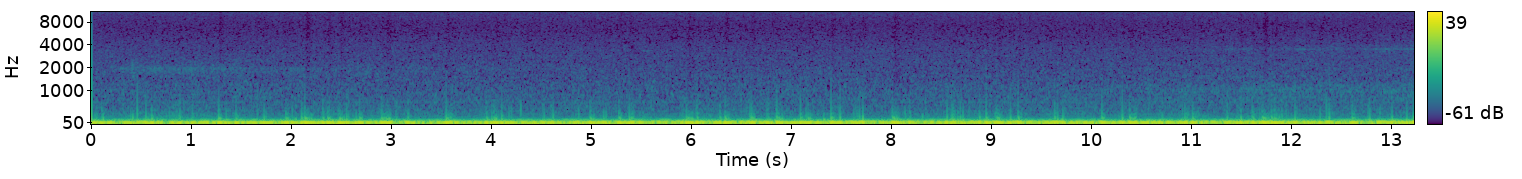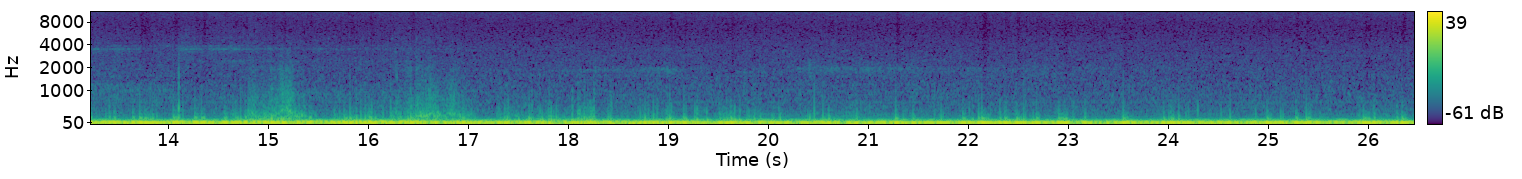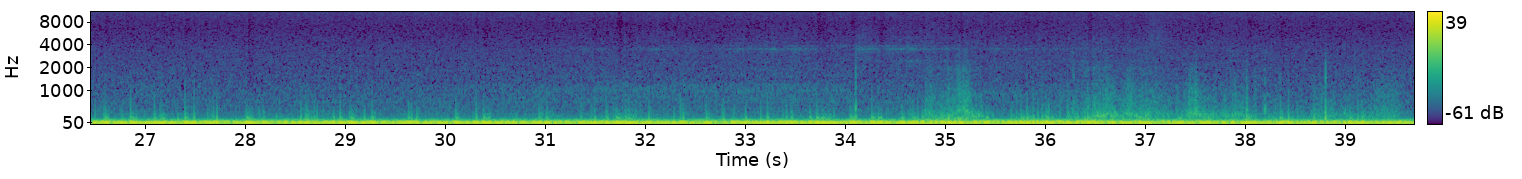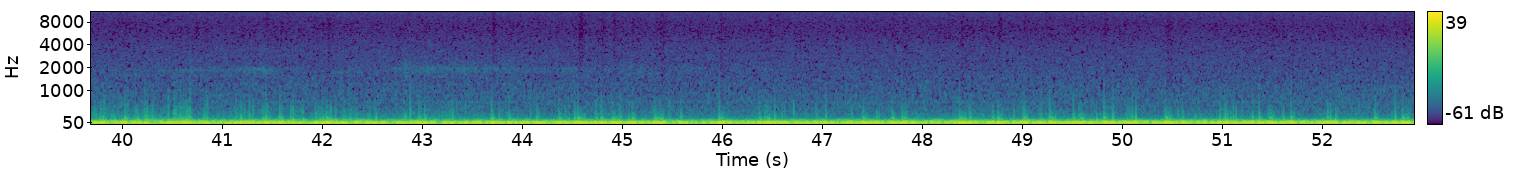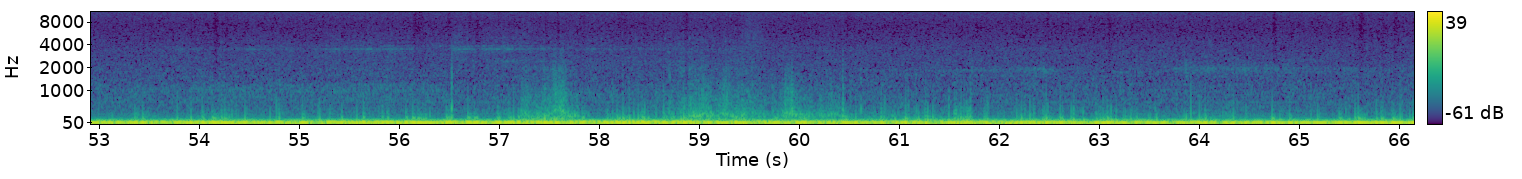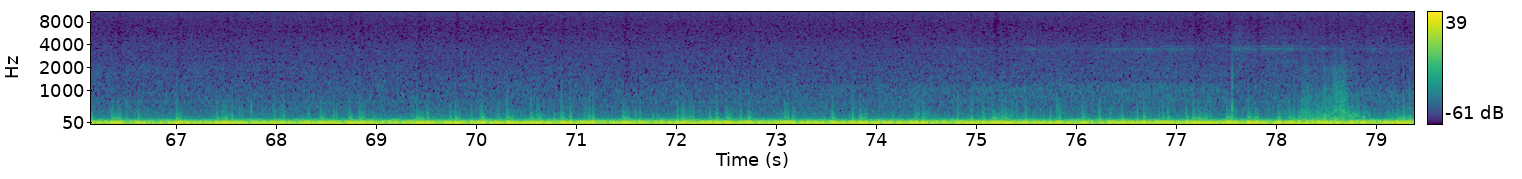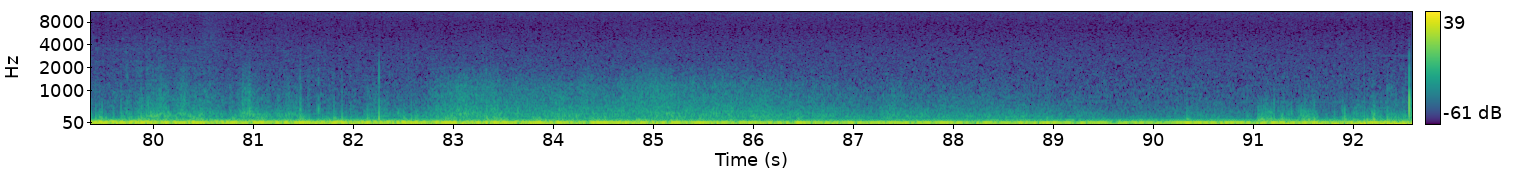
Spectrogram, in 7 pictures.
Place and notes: Olancha, CA, USA - Telephone Pole with Aeolian Phenomena
Metabolic Studio Sonic Division Archives:
Headphones required. Telephone pole vibrating its fundamental frequency in aeolian fashion from wind blowing across lake. Very low frequency. Recorded with contact mic attached directly to telephone pole.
